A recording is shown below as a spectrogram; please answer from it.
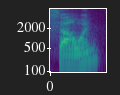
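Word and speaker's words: Samhain: ha a i n some people say Sam but it's actually pronounced sin okay so all hallow Eve is the same as sa and it traditionally begins at 6:00 p.m.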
